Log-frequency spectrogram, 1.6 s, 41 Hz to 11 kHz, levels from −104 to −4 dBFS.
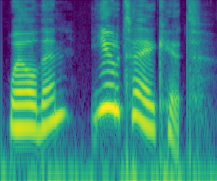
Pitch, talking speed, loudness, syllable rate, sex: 270 Hz, 185 wpm, -15 LUFS, 4.0 syllables/s, female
